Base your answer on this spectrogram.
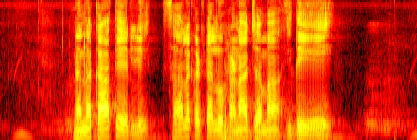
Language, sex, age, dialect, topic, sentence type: Kannada, male, 18-24, Coastal/Dakshin, banking, question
